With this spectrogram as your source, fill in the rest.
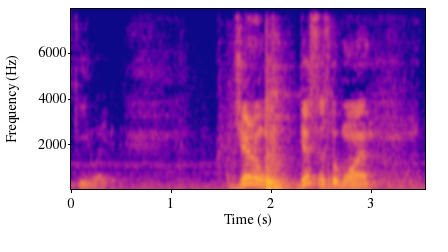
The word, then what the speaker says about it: chelated: however you want to pronounce it but it's pronounced chelated generally this is the one that you're gonna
